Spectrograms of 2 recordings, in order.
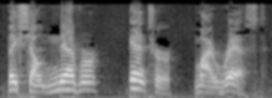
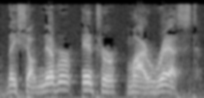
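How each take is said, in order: First: Very slow, weighing each word; slow solemn repeat. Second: Solemn reading. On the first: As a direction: let "They shall never enter my rest" sink in slowly. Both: Shown as a demonstration. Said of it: "repeated slower".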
